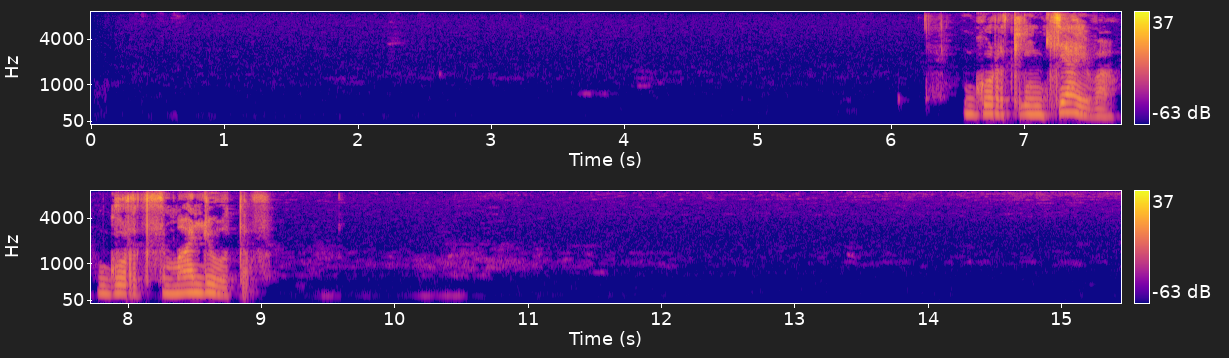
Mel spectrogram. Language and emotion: Russian, angry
